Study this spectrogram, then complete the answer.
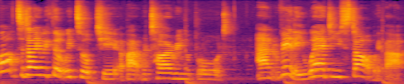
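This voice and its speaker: A woman at a fairly high pitch with very wide pitch swings and a fairly quick pace, with music in the background and audible room echo. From England. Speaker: YouTube channel co-host. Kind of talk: casual chat.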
